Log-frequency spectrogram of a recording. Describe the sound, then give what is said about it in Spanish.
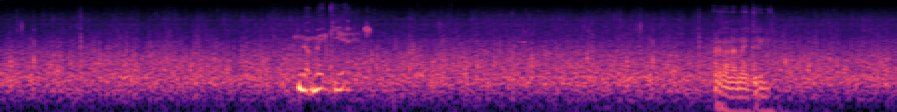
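Steady, dense icy rain hisses throughout, fairly loud, striking a person's face, with a couple of brief spoken lines breaking through the downpour. “Mientras habla, la lluvia helada golpea su rostro.”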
